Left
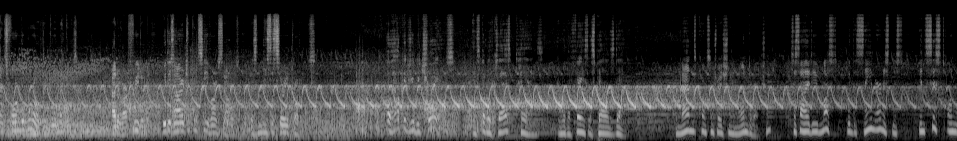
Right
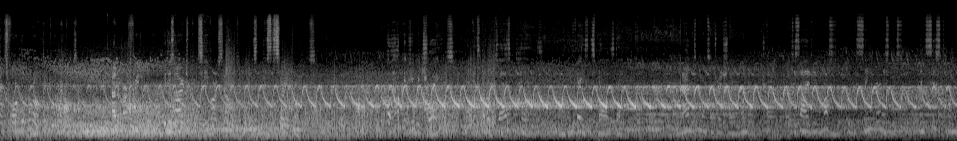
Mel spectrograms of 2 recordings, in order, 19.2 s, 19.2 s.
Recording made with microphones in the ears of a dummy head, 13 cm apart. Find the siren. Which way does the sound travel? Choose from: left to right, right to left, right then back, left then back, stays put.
left to right.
